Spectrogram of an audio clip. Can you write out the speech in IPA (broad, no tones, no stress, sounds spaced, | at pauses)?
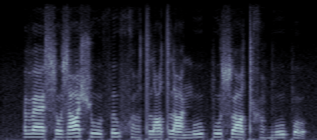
β æ s o z ɑ ʃ uː θ ɯ xʷ ɑ̤ tˤ l ɯː tˤ l æ ŋ uː p u s uː tˤ x e̤ b uː p o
